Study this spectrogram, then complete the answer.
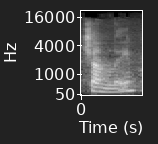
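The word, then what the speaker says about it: Cholmondeley: when we were back in 1990 we visited Chumley Castle actually it's spelled CH Mand but it pronounced Chumley with Aunt Barbara and Brandon and Molly and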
